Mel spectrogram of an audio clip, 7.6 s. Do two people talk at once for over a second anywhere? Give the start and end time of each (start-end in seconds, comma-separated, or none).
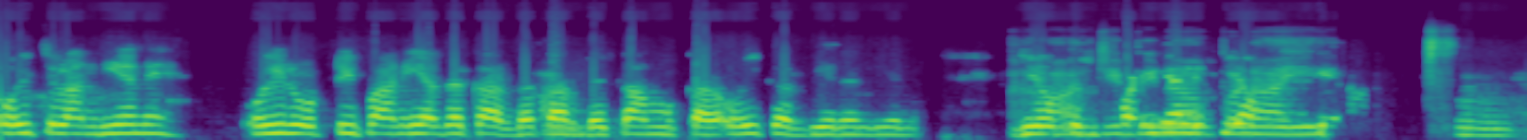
5.2-6.6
